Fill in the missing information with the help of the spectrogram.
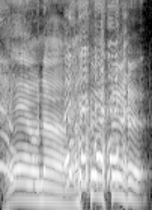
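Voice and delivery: loud laughing refusal. Real, not acted. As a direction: bark it out through laughter.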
